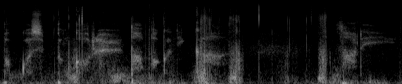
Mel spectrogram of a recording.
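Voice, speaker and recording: A woman whispers at a very slow pace, with long, frequent pauses. Noticeable background noise is present. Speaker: ASMR creator. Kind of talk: talking ASMR, casual chatty talk to viewers. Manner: soft, whispered.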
